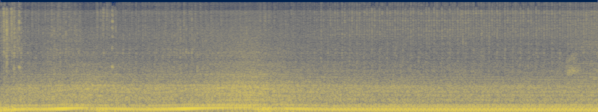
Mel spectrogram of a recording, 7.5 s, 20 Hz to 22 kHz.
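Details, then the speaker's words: 1992 Ford Ranger with a 5.0L 302 V8 swap, 94,000 miles, idling at an auction: a deep, even V8 rumble swells with two quick throttle blips and settles back, with no knocks or misses; it sounds healthy, though the throttle is stiff. "doesn't sound too bad 94 000 miles on the clock"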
